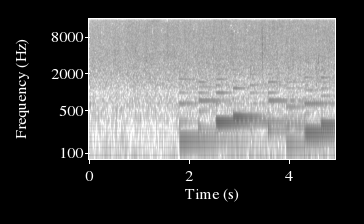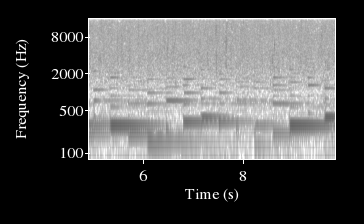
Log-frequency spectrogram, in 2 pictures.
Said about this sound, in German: Der Regen setzte erneut ein, diesmal sanfter.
